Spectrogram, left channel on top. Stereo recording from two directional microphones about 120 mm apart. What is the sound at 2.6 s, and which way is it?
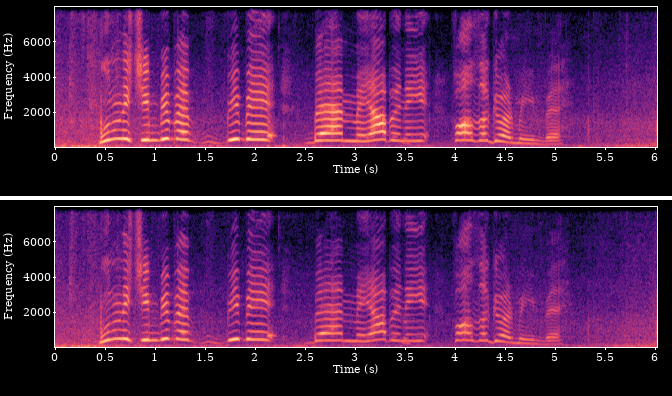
Speech, 30° left (ahead or behind).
